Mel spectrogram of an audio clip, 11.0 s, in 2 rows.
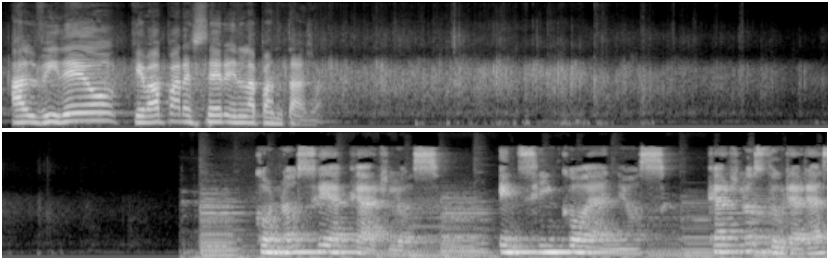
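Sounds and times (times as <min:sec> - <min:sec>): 
speech: 0:00.0 - 0:02.3, 0:07.2 - 0:10.9
crowd applauding: 0:00.0 - 0:06.0.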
